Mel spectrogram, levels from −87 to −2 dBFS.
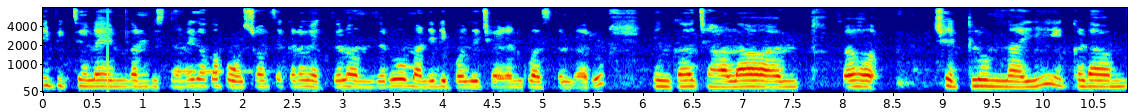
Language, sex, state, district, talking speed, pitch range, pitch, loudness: Telugu, female, Andhra Pradesh, Visakhapatnam, 110 wpm, 205-230 Hz, 215 Hz, -19 LUFS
